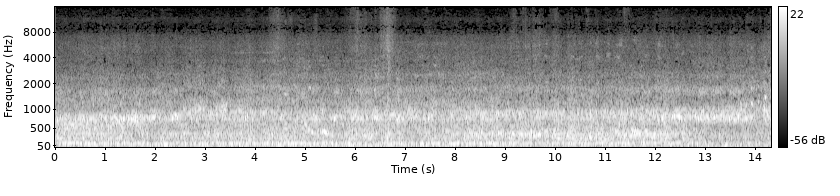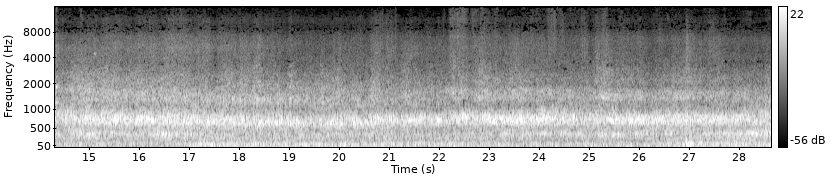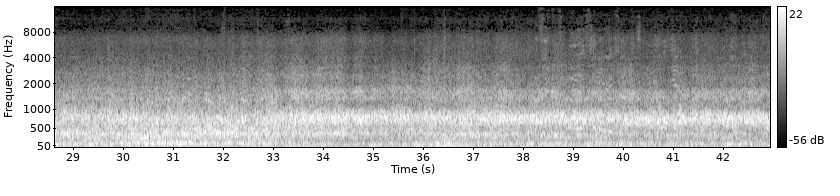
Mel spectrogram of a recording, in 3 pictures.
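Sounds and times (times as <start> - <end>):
train wheels rumbling on rails: 0.0 - 42.9.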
